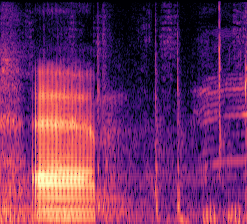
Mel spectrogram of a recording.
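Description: One sheep in Age of Empires II gives a loud, clear bleat lasting about half a second, followed by a few soft clicks and faint game sounds.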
